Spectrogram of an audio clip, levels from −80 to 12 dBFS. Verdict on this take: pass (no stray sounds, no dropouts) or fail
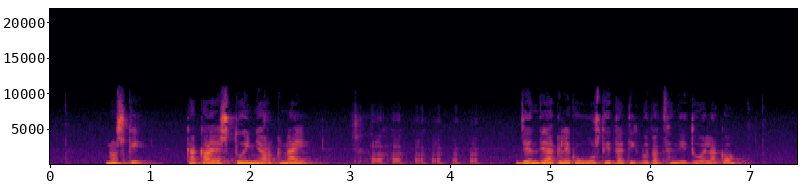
fail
